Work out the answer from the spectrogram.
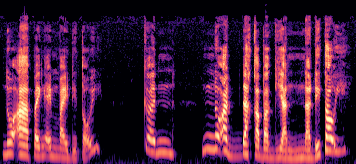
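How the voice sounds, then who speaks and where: Slow-talking Ilocano village matron. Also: female voice, medium pitch, big pitch swings, a bit bright, no room sound. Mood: inquiring, firm. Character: village captain's wife, calm inquiring matron. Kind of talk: Ilocano radio comedy drama acting.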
